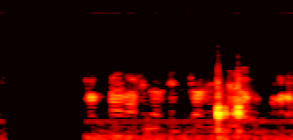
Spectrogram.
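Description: A person talking over a gated voice line that cuts to dead silence for the first half second, with one sharp knock about one and a half seconds in.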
